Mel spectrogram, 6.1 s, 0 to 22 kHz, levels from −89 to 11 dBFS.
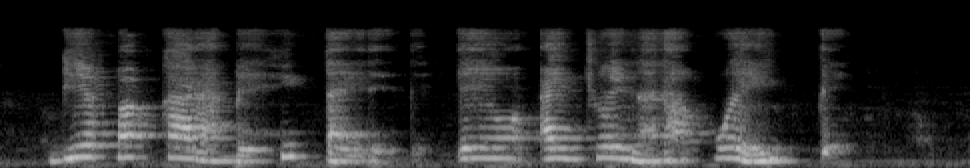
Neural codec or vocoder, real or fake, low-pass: codec, 44.1 kHz, 2.6 kbps, SNAC; fake; 10.8 kHz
